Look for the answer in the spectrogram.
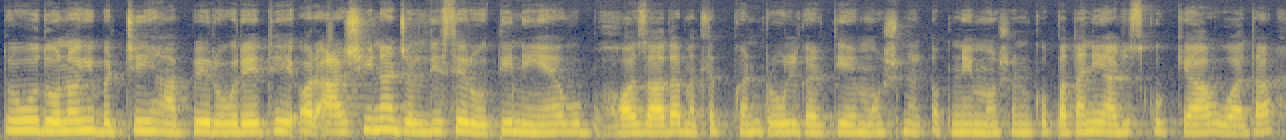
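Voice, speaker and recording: A woman's voice: fairly high pitch, little pitch movement, brisk, few pauses, dark tone. Chatty woman vlogger narrating her day. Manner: chatty, explains step by step. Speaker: vlogger, mother. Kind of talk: casual vlog narration.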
